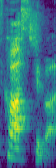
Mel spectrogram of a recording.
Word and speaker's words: Kostova: I think it's Kostova. It's Kostova. Kostova.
